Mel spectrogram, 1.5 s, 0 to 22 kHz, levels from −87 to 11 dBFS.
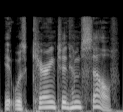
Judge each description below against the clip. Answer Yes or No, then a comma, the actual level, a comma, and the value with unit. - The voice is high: No, medium, 160 Hz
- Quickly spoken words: No, average, 155 wpm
